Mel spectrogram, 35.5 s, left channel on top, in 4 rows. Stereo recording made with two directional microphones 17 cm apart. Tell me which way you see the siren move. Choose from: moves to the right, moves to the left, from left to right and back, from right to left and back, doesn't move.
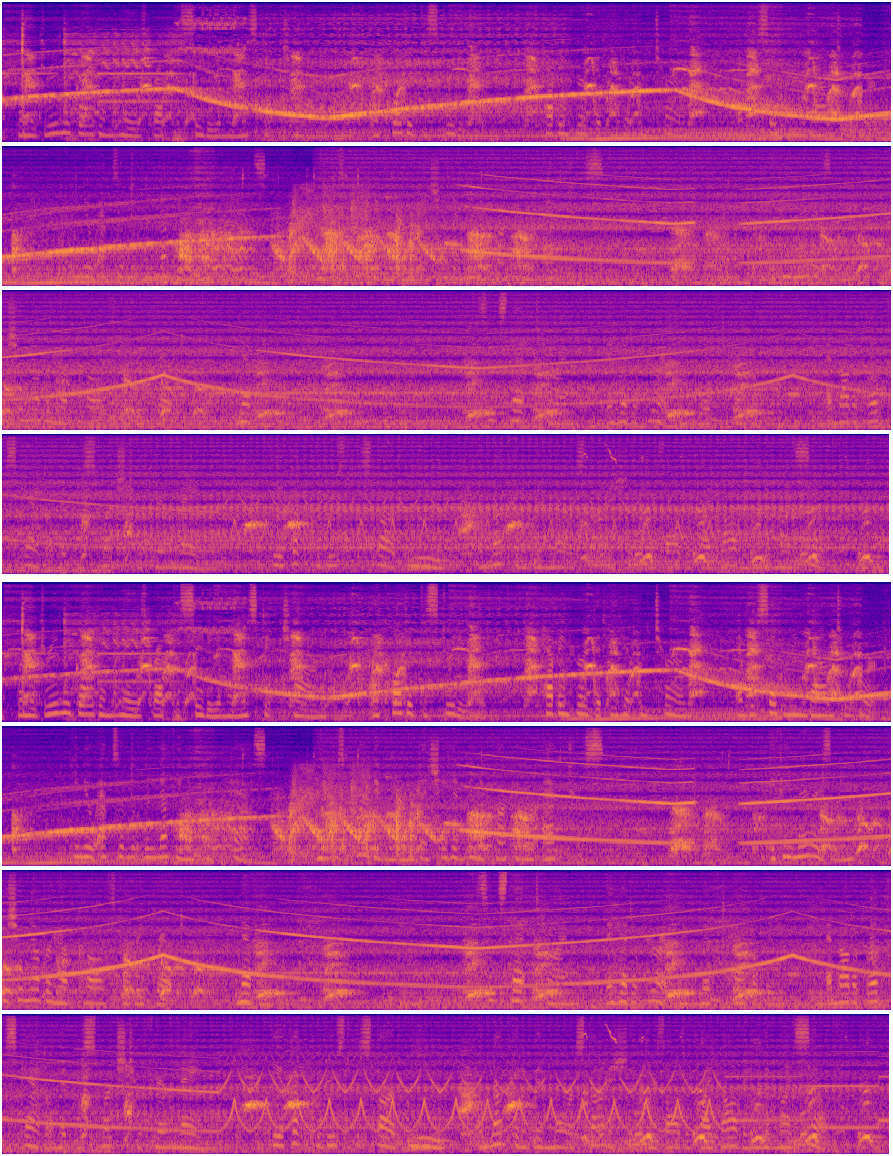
moves to the right.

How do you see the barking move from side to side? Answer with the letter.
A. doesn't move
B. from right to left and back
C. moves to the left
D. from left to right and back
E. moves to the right
B.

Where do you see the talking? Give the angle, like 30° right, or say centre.
40° right.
